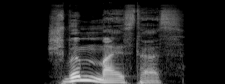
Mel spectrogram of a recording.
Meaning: genitive singular of Schwimm-Meister
- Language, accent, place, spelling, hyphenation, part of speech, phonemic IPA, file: German, Germany, Berlin, Schwimm-Meisters, Schwimm-‧Meis‧ters, noun, /ˈʃvɪmˌmaɪ̯stɐs/, De-Schwimm-Meisters.ogg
